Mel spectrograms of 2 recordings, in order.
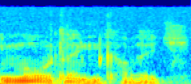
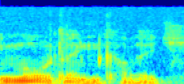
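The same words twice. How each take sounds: First: The name is said like 'Maudlin'. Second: The name is said like 'Maudlin'.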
